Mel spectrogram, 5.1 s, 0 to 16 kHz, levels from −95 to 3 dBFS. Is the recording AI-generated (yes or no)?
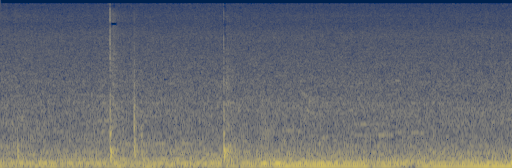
no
